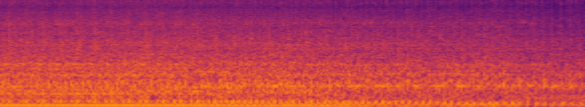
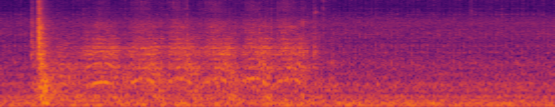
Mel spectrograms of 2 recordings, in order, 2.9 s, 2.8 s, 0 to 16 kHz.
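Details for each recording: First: Massey Ferguson 30B diesel loader tractor, first start after sitting over 14 years: a deep, even diesel clatter settling to a steady idle. It sounds strong and healthy, though the steering isn't working. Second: Massey Ferguson 30B loader tractor, sat outside over 14 years: starter turns it over in even, free chugs about 1.5 seconds without catching. Not locked up; oil and fluids fine, but it needs fuel and the tank is bad. Cranks, won't start.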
